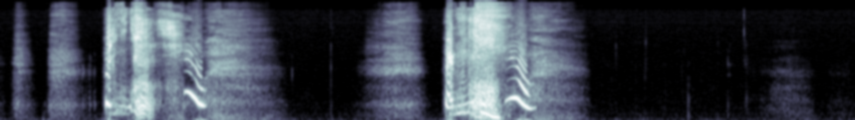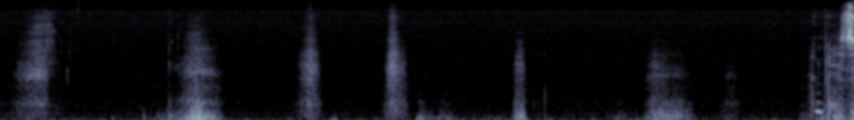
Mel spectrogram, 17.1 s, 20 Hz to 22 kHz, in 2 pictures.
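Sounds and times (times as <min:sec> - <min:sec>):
person breathing and sniffing: 0:10.3 - 0:10.9, 0:11.5 - 0:14.0, 0:15.0 - 0:16.0.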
